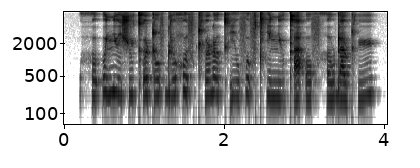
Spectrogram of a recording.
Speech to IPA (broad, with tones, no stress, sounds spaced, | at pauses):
h ʊ˨ ʔ ʊ˥˨ nʲ ʊ˥˨ i̯ ʃ y˩˥ kʼ ɵ˥˨ ʈ o˩˥ f ɖ y˨˩˦ χʷ i˥˨ f ʈʰ ɵ˩˥ ɳ ɤ˥˨ kʼ i˨ u̯ f ʊ˥˨ f tʰ i˨ nʲ o˨˩˦ kʼ a˩˥ ʔ o˨˩˦ f h ɤ˨˩˦ w ɖ a˨ u̯ ʈʰ y˩˥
